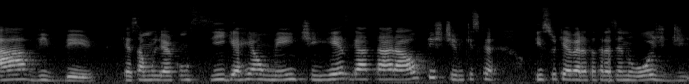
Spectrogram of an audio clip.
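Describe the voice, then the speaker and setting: A woman with a plain, everyday voice speaks at a moderate pace, her fairly high pitch carried in fairly even intonation. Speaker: podcast host. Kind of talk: casual chat.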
